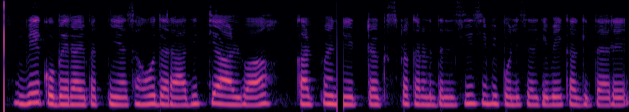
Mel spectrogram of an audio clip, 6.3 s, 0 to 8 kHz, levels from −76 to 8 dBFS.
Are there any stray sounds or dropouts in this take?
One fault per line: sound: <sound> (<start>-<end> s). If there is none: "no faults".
sound: dropout (3.4-3.4 s)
